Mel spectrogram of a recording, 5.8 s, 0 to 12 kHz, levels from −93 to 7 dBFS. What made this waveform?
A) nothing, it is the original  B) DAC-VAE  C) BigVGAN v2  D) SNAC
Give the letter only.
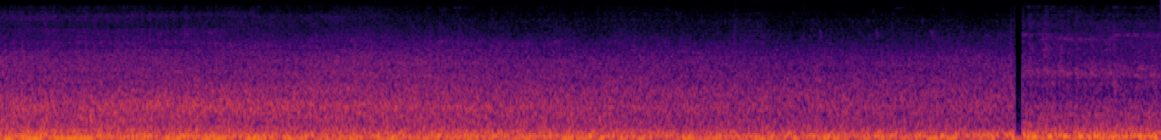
C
